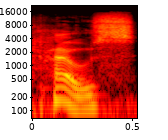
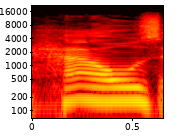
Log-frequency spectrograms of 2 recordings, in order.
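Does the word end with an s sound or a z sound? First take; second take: s sound; z sound. First: The word is said the noun way, ending hissed. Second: The word is said the verb way, ending buzzed. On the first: It means a building people live in. The speaker calls it wrong. "and not house" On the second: It means giving something a place to be. The speaker calls it right. "we're saying house"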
